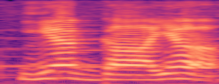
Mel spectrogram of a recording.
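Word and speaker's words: যজ্ঞায়: তাহলে বলবো আমরা ওম ইয়াজ্ঞায়, অন্তস্থ জ, অন্তস্থ জয়ের সংস্কৃত উচ্চারণ হলো ইয়, অর্থাৎ অ রস্য ই যুগ স্বরেয়, এই দুটি অক্ষরের সম্মিলনে হলো ইয়।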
